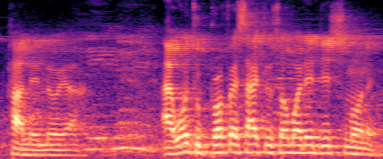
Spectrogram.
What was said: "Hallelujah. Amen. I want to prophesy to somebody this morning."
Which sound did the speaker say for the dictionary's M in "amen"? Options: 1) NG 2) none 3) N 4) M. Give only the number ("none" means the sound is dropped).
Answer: 2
